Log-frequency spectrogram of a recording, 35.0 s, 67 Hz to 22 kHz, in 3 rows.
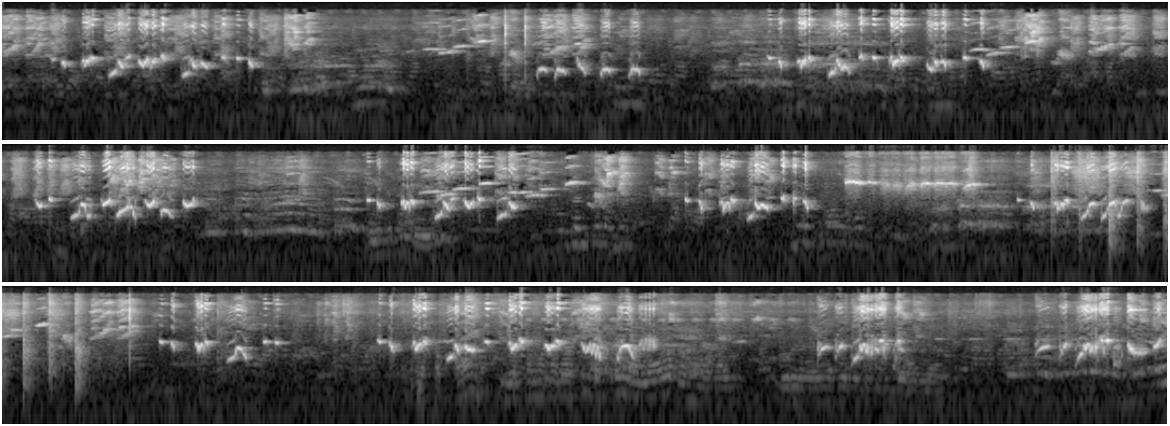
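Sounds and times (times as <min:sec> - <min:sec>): bird singing whistled notes: 0:18.4 - 0:26.2
bird clicks: 0:22.0 - 0:24.7.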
